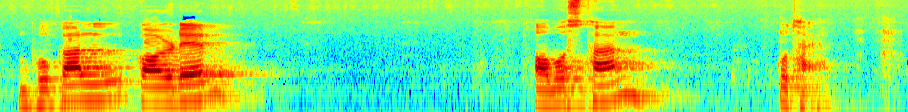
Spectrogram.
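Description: A man speaks clearly and steadily, close by.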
